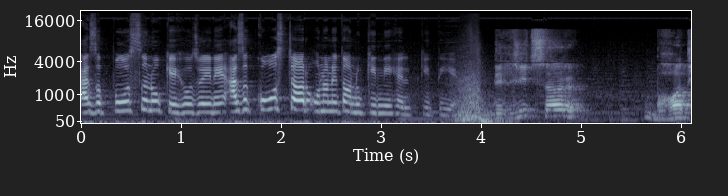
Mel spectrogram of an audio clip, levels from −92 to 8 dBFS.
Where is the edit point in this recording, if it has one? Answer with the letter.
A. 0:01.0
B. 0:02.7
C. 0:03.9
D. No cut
C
